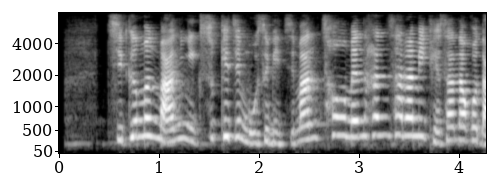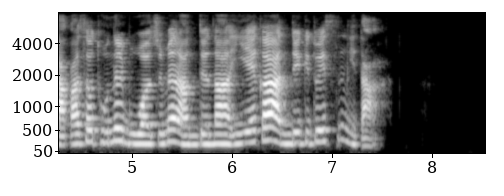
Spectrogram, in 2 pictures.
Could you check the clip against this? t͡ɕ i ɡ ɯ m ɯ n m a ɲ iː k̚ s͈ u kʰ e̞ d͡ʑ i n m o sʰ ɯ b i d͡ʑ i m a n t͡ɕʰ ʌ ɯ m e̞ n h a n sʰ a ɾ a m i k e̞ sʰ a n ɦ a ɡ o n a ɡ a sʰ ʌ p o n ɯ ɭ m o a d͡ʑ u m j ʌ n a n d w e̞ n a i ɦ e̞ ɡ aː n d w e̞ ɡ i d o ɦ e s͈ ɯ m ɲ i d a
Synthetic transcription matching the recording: t͡ɕ i ɡ ɯ m ɯ n m a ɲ iː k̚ s͈ u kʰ e̞ d͡ʑ i n m o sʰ ɯ b i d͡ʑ i m a n t͡ɕʰ ʌ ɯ m e̞ n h a n sʰ a ɾ a m i k e̞ sʰ a n ɦ a ɡ o n a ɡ a sʰ ʌ t o n ɯ ɭ m o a d͡ʑ u m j ʌ n a n d w e̞ n a i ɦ e̞ ɡ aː n d w e̞ ɡ i d o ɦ e s͈ ɯ m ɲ i d a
